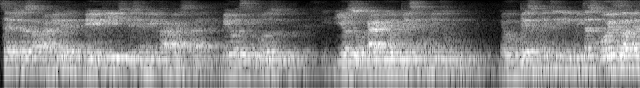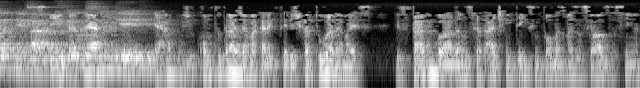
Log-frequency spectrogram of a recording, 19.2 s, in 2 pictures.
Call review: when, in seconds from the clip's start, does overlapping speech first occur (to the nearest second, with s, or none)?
10 s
